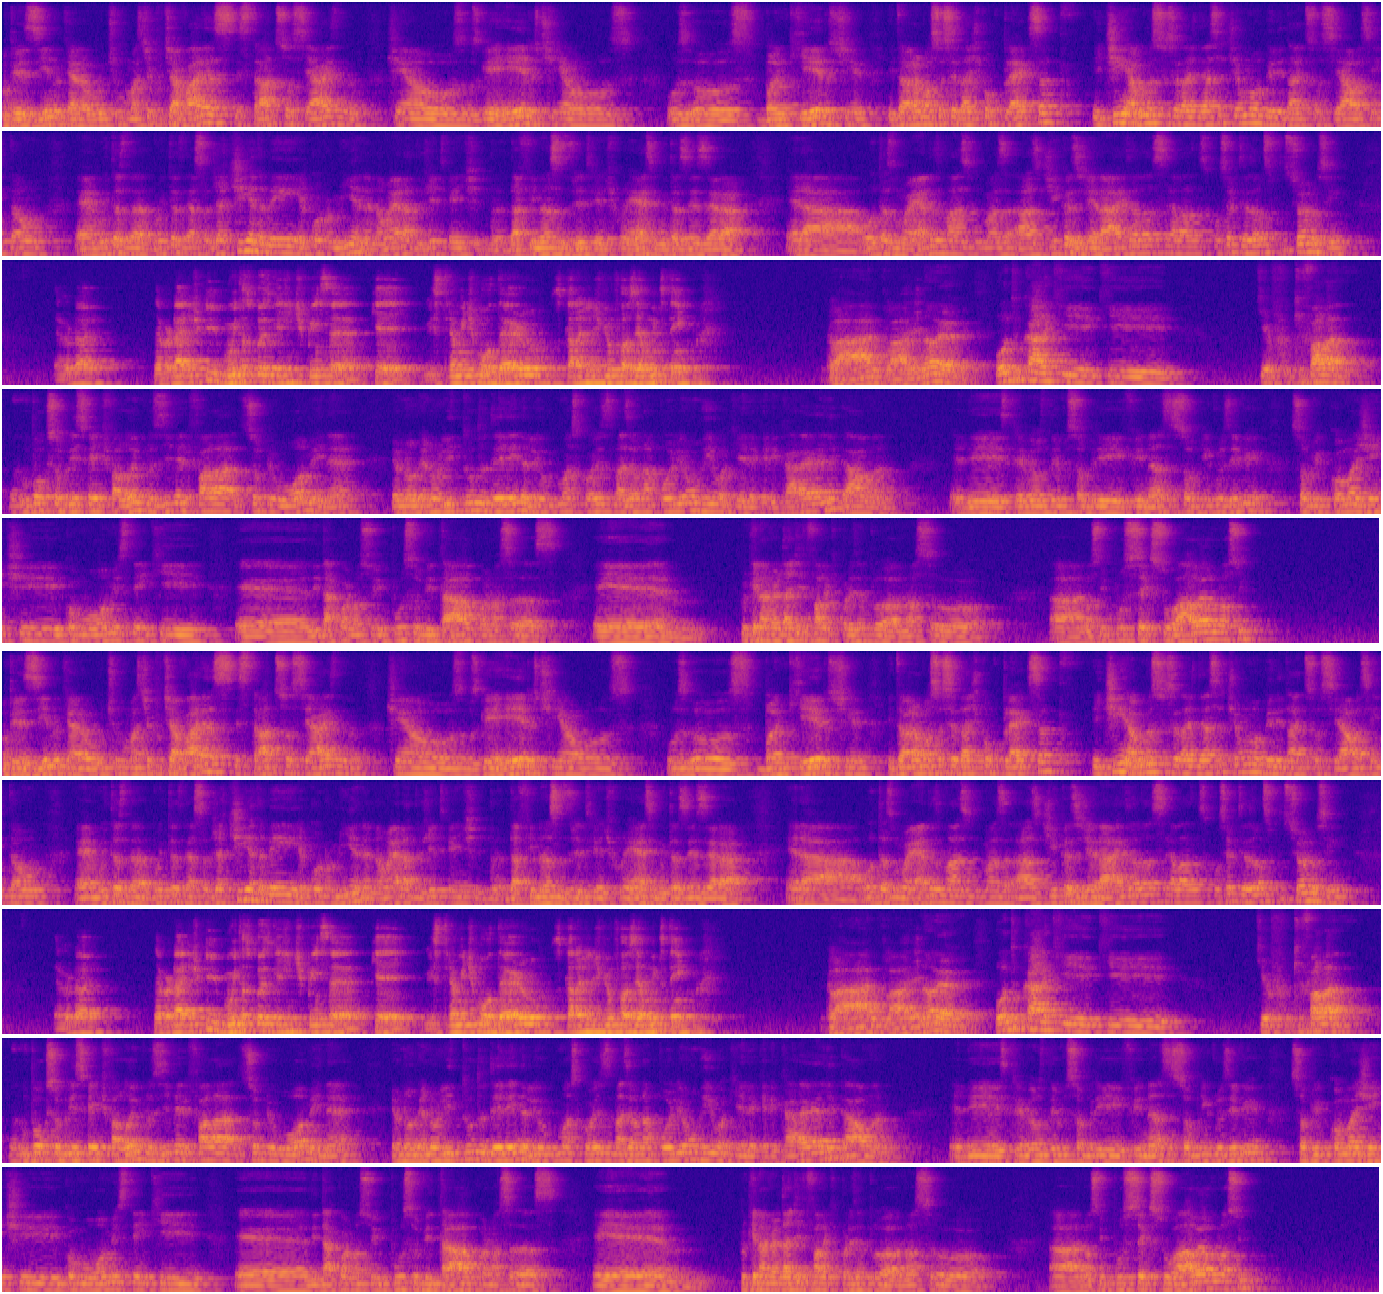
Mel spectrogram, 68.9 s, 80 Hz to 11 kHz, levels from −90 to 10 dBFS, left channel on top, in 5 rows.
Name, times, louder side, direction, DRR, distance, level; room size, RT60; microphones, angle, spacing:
voice 1, 0.0-3.6 3.9-6.3 6.6-8.6 8.9-10.5 10.9-14.1 14.5-21.1 21.6-27.2 35.8-37.2 37.5-39.2 40.1-41.1 41.4-44.8 45.3-50.2 50.8-53.9 54.3-57.1 57.5-60.7 61.1-62.1 62.5-64.9 65.6-67.6, right 1 dB, 85° right, -5 dB, 0.8 m, -23 dB
voice 2, 28.1-28.6 29.1-34.7 36.6-36.8 51.2-51.3, right 2 dB, 10° right, 1 dB, 0.4 m, -20 dB
2.9 x 2.1 x 3.6 m, 0.72 s
head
